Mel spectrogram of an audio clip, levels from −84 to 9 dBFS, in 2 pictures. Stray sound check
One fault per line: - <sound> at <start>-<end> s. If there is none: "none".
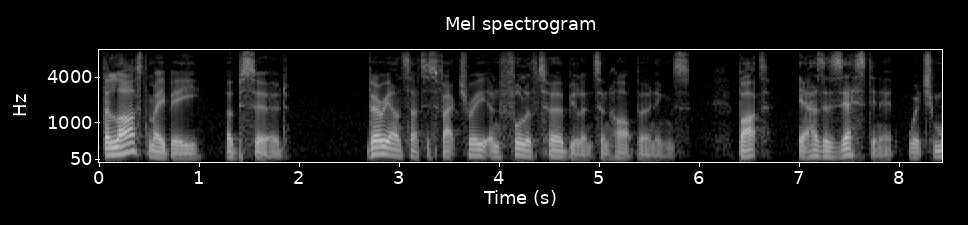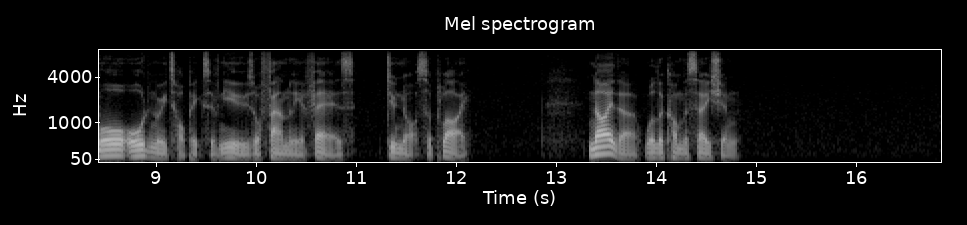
none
